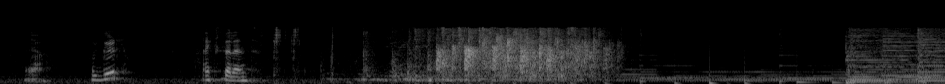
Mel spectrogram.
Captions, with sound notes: Yeah, we're good? Excellent. (audience clapping) (gentle music)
